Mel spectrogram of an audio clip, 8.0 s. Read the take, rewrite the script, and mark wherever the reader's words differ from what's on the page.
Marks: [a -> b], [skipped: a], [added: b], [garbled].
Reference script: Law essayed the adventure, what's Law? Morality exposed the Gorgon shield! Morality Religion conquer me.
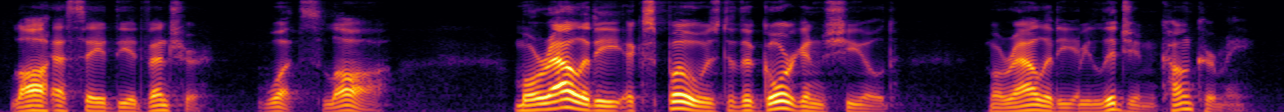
Law essayed the adventure, what's Law? Morality exposed the Gorgon shield! Morality Religion conquer me.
